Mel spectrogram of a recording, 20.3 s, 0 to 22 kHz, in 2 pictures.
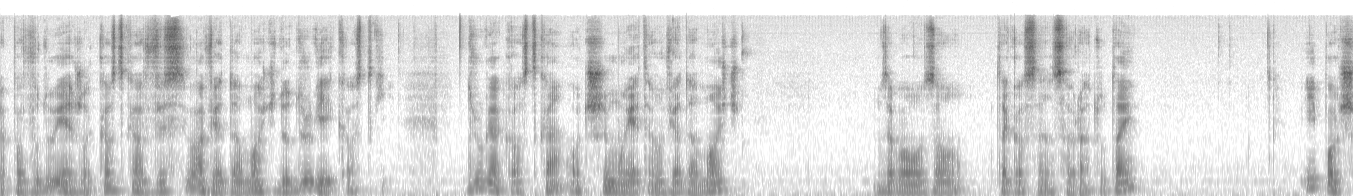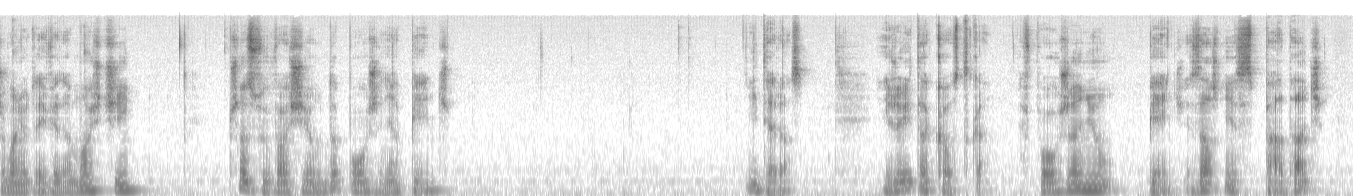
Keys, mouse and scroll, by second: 3.0-4.9 drag, 3.9 right click, 5.0-6.5 middle drag, 6.9 click, 9.1 click, 11.9 click, 15.3 click.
